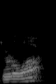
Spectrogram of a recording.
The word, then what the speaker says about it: Gerlach: So I'd rather go more Scottish than anything else with Gerlach, and so that's how I'd like to say it, and I'm going to say it like that.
